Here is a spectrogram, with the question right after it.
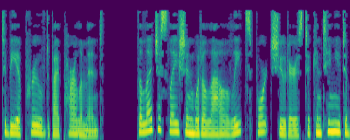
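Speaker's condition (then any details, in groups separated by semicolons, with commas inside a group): No condition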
